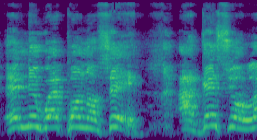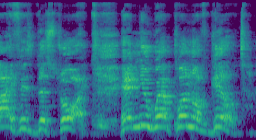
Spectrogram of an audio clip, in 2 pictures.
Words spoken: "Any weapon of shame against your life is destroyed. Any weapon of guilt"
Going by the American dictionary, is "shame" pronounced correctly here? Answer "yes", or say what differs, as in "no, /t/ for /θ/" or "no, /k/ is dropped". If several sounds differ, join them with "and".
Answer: no, /m/ is dropped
